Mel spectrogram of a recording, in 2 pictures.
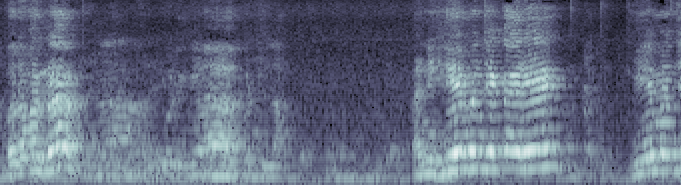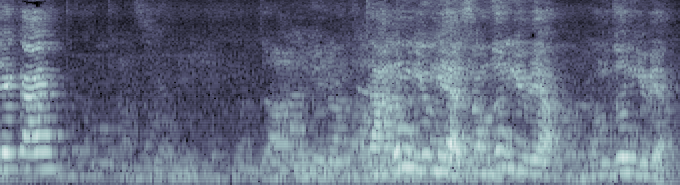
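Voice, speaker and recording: A man teaching a grammar class in a lively way. He quizzes his students, jokes with them, and. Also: extremely high pitch, slow, pauses often, distant mic. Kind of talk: classroom lecture. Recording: echoey classroom recorded from afar.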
